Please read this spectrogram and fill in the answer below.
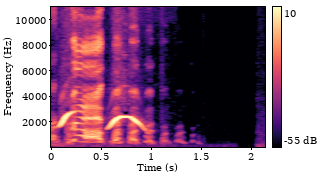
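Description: A person's voice making two short high squeals that each rise and fall in pitch, trailing off into a fading croaky rattle, then quiet.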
